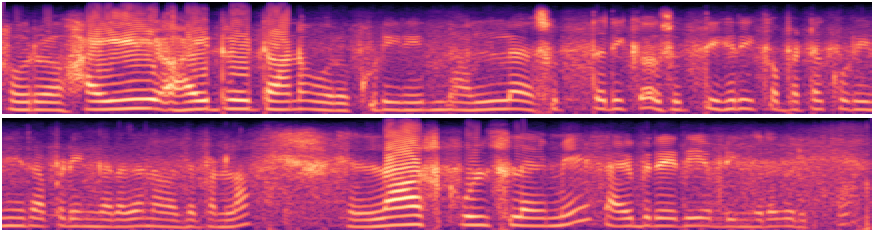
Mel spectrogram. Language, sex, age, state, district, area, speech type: Tamil, female, 18-30, Tamil Nadu, Sivaganga, rural, spontaneous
